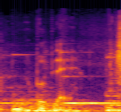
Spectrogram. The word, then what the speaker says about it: Bublé: Bublé. – He's a very popular current day crooner. – Okay, sorry. – Bublé.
